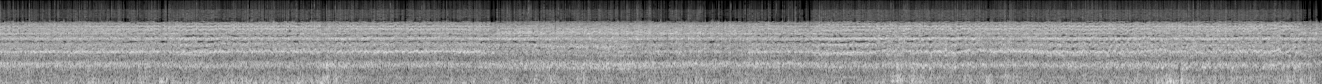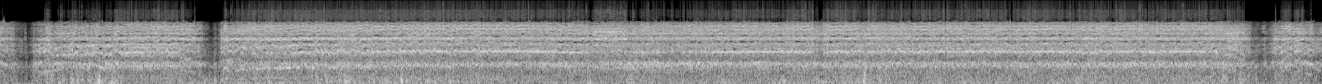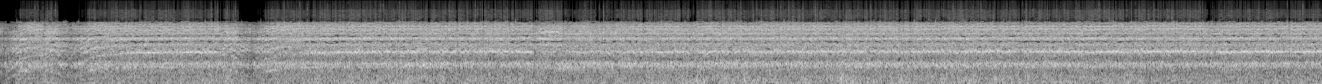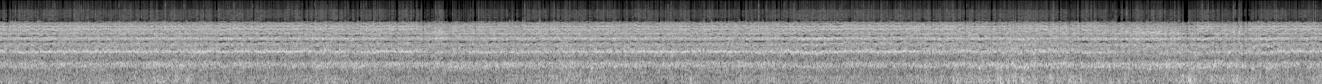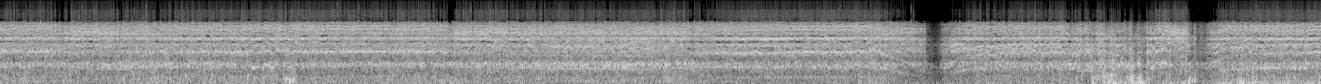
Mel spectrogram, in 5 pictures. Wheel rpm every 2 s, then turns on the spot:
230, 230, 230, 230, 220, 220, 160, 170, 200, 230, 230, 230, 200, 110, 190, 230, 230, 230, 230, 230, 230, 230, 230, 230, 230, 230, 230, 220, 230, 210, 200, 140, 130.
none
